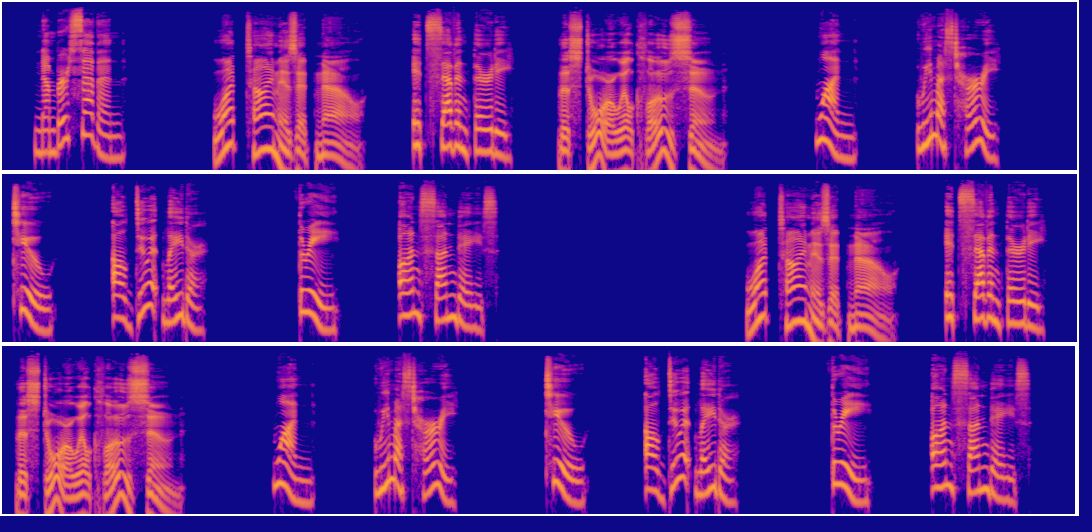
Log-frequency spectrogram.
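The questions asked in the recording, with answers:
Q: The store will close soon.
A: 1: We must hurry.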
